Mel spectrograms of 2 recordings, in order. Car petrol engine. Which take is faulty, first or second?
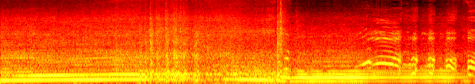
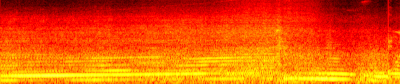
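first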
